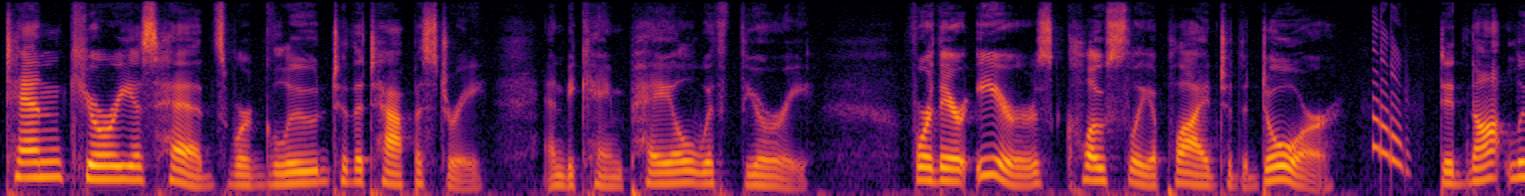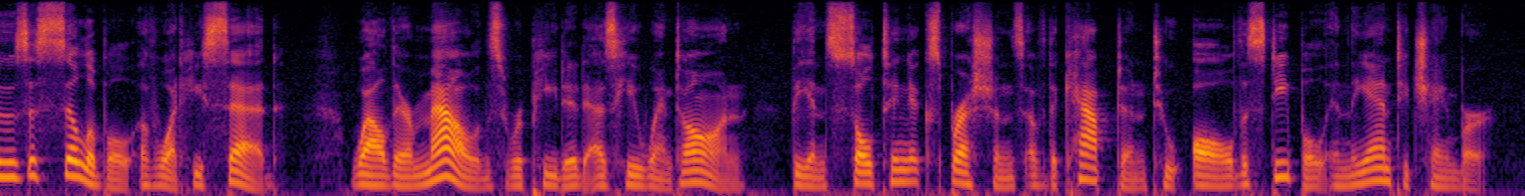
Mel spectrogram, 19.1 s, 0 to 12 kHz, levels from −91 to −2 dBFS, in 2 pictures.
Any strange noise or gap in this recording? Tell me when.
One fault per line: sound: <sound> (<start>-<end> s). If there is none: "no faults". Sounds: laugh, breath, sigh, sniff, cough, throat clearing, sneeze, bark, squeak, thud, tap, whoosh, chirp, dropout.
sound: chirp (8.6-8.8 s)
